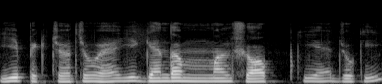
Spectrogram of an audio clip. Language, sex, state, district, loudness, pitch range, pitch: Hindi, male, Himachal Pradesh, Shimla, -18 LUFS, 135-150 Hz, 145 Hz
